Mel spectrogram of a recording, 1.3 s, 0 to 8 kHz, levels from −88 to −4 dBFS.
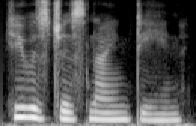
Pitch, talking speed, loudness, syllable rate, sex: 175 Hz, 185 wpm, -16 LUFS, 5.2 syllables/s, female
